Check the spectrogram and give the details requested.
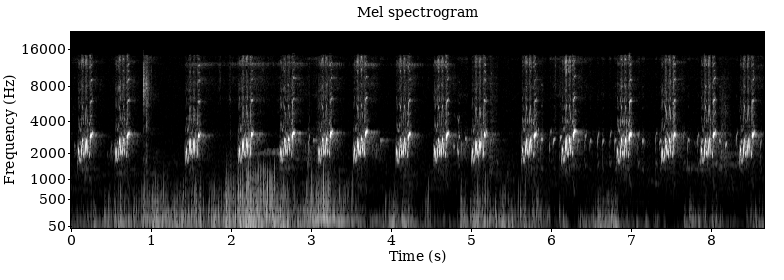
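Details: Ruby-throated bulbul singing a lure song to spur other birds into song: steady run of short lilting phrases, roughly two per second, over constant low rumbling background noise.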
